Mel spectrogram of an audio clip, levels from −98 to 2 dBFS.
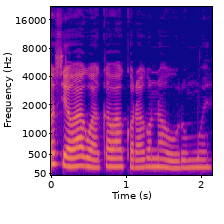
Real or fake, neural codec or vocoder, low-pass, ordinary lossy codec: real; none; none; none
